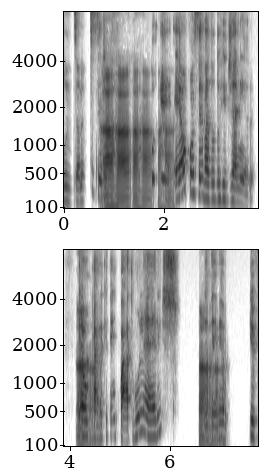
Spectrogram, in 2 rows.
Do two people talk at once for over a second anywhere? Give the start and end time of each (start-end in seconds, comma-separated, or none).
none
